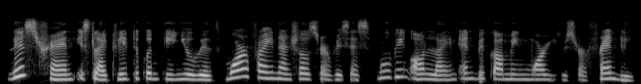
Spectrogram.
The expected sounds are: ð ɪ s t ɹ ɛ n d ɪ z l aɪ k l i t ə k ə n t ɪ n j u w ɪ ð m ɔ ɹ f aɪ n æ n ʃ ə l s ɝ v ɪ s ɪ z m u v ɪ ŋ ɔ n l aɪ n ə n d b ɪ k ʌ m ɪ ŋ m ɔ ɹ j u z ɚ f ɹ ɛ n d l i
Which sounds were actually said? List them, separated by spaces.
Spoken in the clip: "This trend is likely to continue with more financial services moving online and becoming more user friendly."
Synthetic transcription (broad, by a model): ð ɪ s t ɹ ɛ n d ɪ s l aɪ k l i t ə k ə n t ɪ n j u w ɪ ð m ɔ ɹ f aɪ n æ n ʃ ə l s ɝ v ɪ s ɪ s m u v ɪ ŋ ɔ n l aɪ n ə n d b ɪ k ʌ m ɪ ŋ m ɔ ɹ j u s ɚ f ɹ ɛ n d l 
